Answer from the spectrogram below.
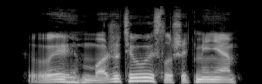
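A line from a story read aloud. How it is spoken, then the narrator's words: Muffled question. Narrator (Russian): глухо спросил Перри Мейсон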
